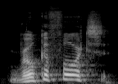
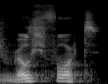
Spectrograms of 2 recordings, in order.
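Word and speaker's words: Rochefort: This is Roaffort that I've been mispronouncing as Rofort for my entire life. And that I have no doubt that I am mispronouncing it because Sarah's pronouncing Shoot. I actually might be doing a Catalan a Catalan pronunciation by accident.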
